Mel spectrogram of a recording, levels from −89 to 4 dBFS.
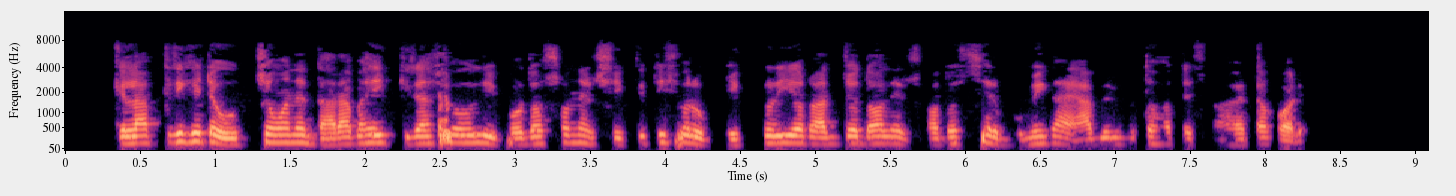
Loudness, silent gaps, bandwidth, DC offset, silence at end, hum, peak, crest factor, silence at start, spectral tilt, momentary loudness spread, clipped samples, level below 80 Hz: -17 LUFS; 4.35-4.39 s, 4.58-4.64 s; 7.4 kHz; under 0.1%; 0.85 s; none; 0 dBFS; 16 dB; 0.35 s; -7 dB/octave; 9 LU; under 0.1%; -58 dBFS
